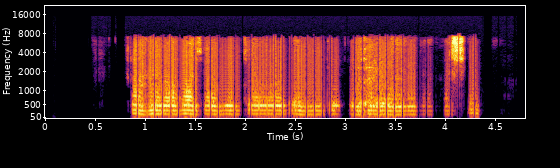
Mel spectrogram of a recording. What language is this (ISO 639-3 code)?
zho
